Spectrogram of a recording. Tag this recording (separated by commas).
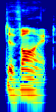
Male speech, Speech, Human voice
